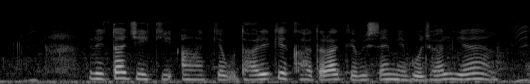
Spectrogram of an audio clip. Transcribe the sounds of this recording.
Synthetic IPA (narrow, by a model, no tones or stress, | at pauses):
ɾɪt̪ad͡ʒikiaɦãkeʊ̰d̪ʱaːɾikekʰaːt̪ɾakeʋɪʃəjmẽbʊd͡ʒʱəljɛ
